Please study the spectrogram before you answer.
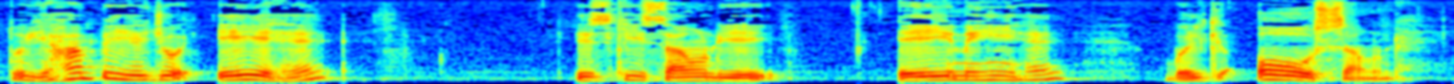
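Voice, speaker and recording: A man teaches a class, taking his time and drawing out each point. His voice is slightly husky, and he says key words again and again so students catch them. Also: fairly high pitch, lively intonation, a little mellow. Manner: slow, explanatory, repeats words for emphasis. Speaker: English teacher. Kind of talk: classroom lecture mixing Hindi and English.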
